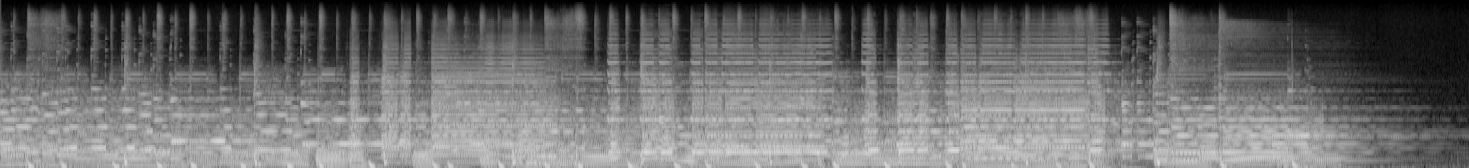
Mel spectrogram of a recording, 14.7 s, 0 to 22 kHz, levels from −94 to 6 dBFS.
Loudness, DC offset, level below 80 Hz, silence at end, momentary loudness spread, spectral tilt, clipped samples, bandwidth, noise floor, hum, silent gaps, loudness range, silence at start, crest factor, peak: -15 LUFS; under 0.1%; -28 dBFS; 0.75 s; 4 LU; -5.5 dB/octave; under 0.1%; 18 kHz; -50 dBFS; none; none; 3 LU; 0 s; 14 dB; 0 dBFS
